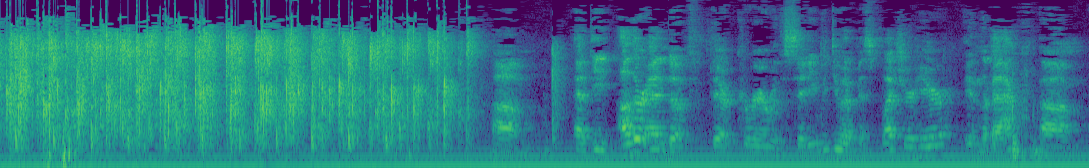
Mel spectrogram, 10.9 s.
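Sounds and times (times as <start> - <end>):
room of people applauding: 0.0 - 4.8
low steady hum: 0.0 - 10.8
speech: 5.9 - 10.8.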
